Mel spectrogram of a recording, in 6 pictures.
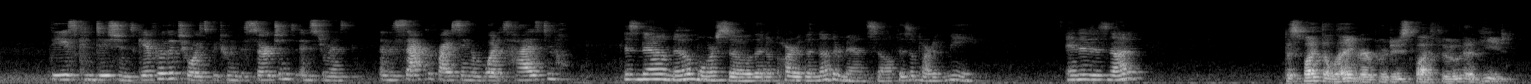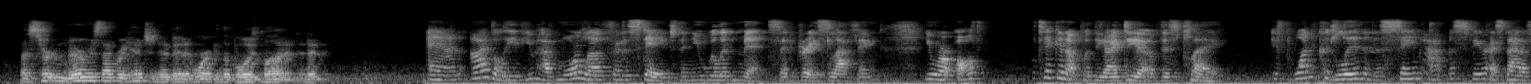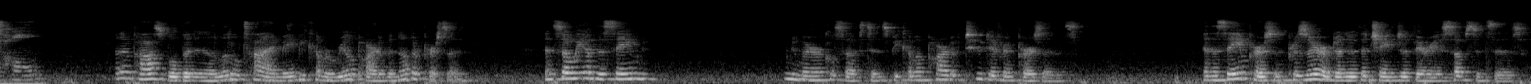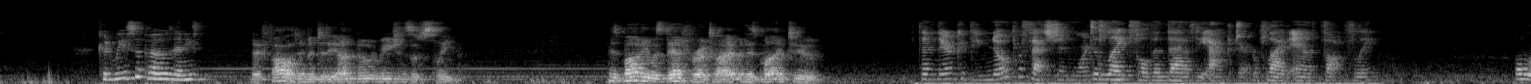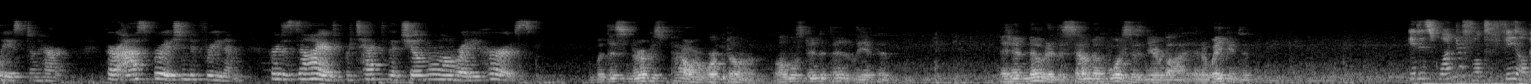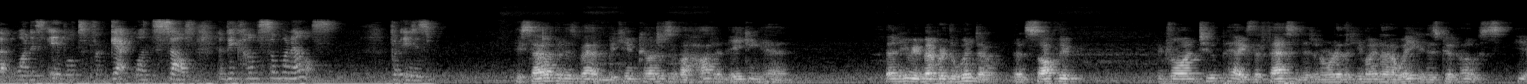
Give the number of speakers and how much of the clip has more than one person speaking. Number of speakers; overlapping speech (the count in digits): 4, no overlap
